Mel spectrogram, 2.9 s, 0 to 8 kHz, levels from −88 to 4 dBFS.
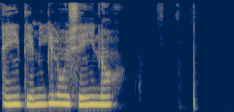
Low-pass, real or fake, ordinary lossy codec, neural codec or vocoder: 7.2 kHz; real; none; none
